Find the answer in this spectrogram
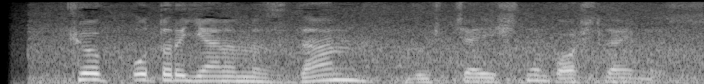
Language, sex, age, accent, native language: Uzbek, male, 18-24, Andijon, Uzbek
